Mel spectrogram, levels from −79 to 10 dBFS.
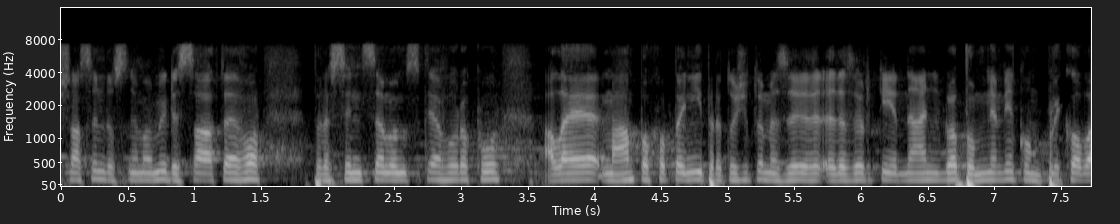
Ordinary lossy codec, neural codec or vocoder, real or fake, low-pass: AAC, 96 kbps; codec, 16 kHz, 1 kbps, X-Codec, HuBERT features, trained on balanced general audio; fake; 7.2 kHz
